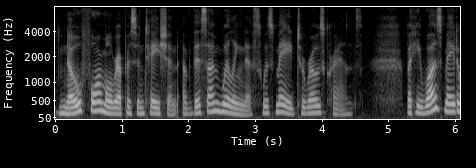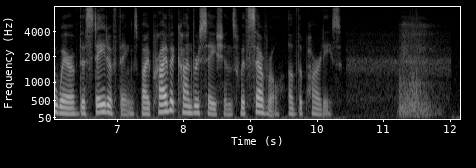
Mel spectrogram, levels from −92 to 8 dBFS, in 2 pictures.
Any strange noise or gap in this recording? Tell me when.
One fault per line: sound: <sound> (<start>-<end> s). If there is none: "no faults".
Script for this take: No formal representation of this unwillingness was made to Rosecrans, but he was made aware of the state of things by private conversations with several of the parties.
sound: sigh (11.2-11.9 s)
